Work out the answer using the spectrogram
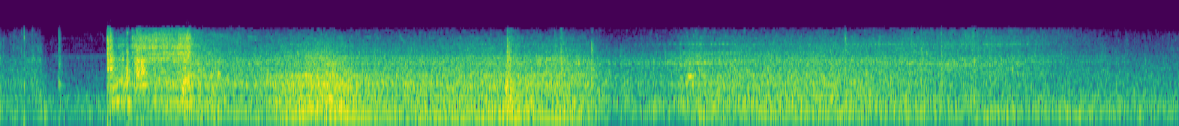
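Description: Car engine starting with a sudden loud burst about one and a half seconds in, then running steadily, a little quieter after the middle.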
